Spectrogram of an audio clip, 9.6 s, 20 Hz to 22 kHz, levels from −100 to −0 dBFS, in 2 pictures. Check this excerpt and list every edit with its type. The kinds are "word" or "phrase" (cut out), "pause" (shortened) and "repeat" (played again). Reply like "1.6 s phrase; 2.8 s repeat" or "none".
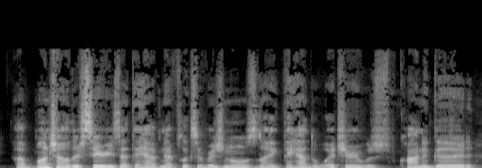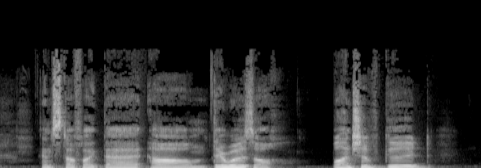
none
